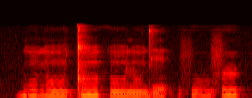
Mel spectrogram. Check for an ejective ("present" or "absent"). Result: absent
